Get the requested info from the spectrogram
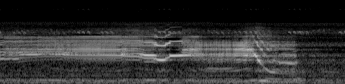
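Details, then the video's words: An elk bugles during the rut season, a high whistling tone with rich overtones that wavers and then slides steeply downward. "Elk Bugles During the Rut Season"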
